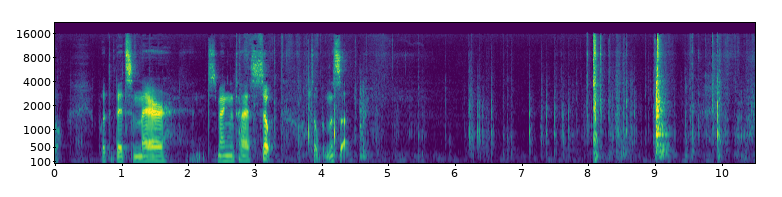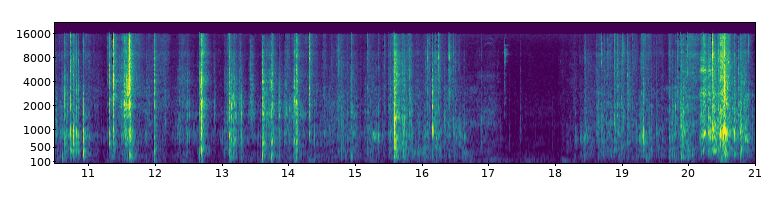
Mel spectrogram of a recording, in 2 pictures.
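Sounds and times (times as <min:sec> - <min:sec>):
cardboard rustling and scraping: 0:09.4 - 0:16.7, 0:18.2 - 0:21.0.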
